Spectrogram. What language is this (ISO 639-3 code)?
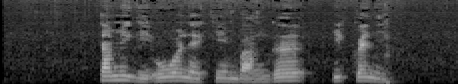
mbo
